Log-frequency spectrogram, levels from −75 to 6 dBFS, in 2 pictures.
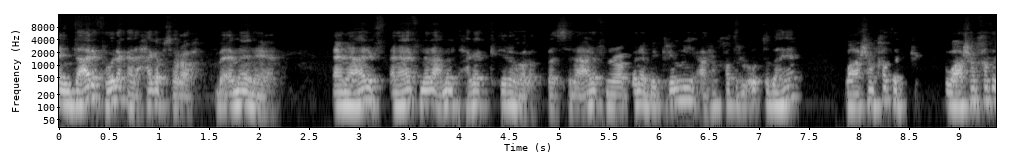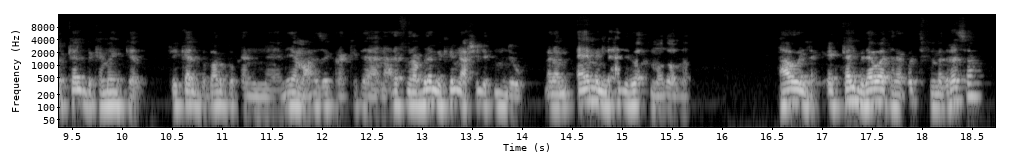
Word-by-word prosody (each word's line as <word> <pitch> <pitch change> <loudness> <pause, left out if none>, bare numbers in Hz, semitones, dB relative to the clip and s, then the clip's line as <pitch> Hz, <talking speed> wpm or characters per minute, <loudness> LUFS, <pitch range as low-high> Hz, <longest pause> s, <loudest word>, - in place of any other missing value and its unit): أنت 120 -1 +4
عارف - - +7
هاقول - - +2
لك - - +1
على - - 0
حاجة - - +1
بصراحة، - - -2
بأمانة 115 -2 +2
يعني. 85 -2 -5 0.6
أنا 110 0 +5
عارف 140 +5 +2
أنا 115 - +2
عارف 135 +2 +1
إن 125 - +3
أنا 130 0 +3
عملت 125 +1 0
حاجات 120 +2 -3
كتيرة 120 -2 -2
غلط، 90 -4 -4
بس - - -8
أنا 100 -1 -2
عارف 125 +4 0
إن - - -1
ربنا 100 +4 0
بيكرمني 130 +7 -2
عشان 105 0 -5
خاطر 120 -1 -6
القطة 120 +3 -3
دهيّة، 115 -1 0 0.4
وعشان 105 +4 0
خاطر 140 +2 -1
ك 115 - -11 0.2
وعشان 110 +4 +3
خاطر 145 0 -2
كلب 130 -3 +1
كمان 110 0 +1
كده، 110 - -7 0.3
في 115 - -3
كلب 115 -2 0
برضه 110 0 -2
كان 90 -4 -6
ليّا 115 +5 -1
معاه 100 0 0
ذكرى 105 -3 -5
كده، 95 -5 -5
أنا 85 - -7
عارف 120 +3 -2
إن 115 - +2
ربنا 120 +5 +5
بيكرمني 125 +1 +2
عشان 125 - -2
ال2 110 -2 -3
دول، 95 -2 -3 0.3
أنا 105 0 +1
مآمن 125 +5 +3
لحد 115 +4 0
دلوقتي 120 +1 +1
في 120 - -20
الموضوع 95 -1 -4
ده. - - -11 0.9
هاقول 125 -2 +6
لك، 125 +4 -9
الكلب 125 +2 +3
دوّة 130 -1 +6
أنا 100 -1 -1
كنت 130 +6 -6
في - - -20
المدرسة 145 - -1
115 Hz, 220 wpm, -20 LUFS, 105-125 Hz, 0.9 s, عارف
